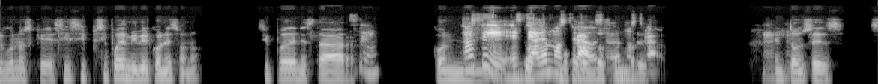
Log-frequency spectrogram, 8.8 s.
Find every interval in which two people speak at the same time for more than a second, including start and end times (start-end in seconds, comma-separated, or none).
4.6-6.5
